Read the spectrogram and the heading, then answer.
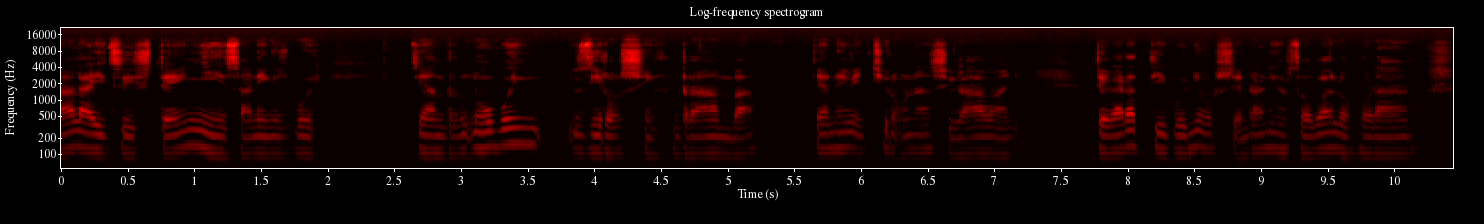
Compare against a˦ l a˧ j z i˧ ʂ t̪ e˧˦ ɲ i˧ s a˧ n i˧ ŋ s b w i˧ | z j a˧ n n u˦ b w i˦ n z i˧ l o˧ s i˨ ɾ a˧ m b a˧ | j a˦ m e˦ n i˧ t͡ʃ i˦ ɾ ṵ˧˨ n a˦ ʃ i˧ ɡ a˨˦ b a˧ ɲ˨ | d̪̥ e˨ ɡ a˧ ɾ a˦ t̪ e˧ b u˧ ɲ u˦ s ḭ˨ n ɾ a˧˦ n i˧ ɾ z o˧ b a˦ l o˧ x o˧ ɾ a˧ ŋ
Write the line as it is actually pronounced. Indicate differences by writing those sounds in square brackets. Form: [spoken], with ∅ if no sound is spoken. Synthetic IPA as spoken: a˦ l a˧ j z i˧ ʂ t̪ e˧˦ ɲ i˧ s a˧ n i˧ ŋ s b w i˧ | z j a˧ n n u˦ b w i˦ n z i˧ [ɾ] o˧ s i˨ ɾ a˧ m b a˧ | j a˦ [n] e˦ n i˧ t͡ʃ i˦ ɾ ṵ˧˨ n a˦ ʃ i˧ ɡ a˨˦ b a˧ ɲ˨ | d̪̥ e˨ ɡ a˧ ɾ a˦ t̪ [i˧] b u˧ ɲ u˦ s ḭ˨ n ɾ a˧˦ n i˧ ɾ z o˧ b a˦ l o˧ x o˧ ɾ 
